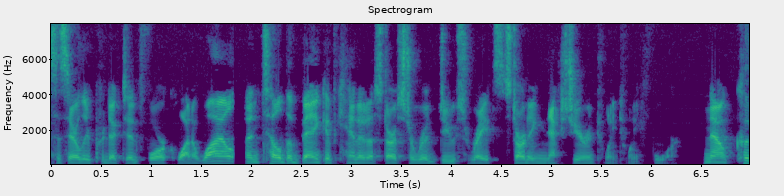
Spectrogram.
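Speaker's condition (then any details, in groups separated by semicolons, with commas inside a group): No condition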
